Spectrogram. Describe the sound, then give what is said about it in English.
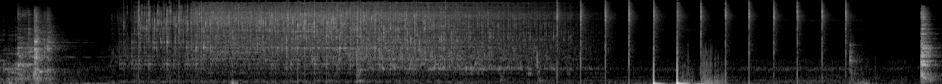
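Tap water runs steadily into a pot for several seconds as it is filled for cooking pasta, then stops, followed by a quick series of sharp metallic clinks and knocks. No one speaks. “while we wait for this water to boil, you know that I am trying to approximate the study that you did, so I guess you could surmise what else I have here on the counter.”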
